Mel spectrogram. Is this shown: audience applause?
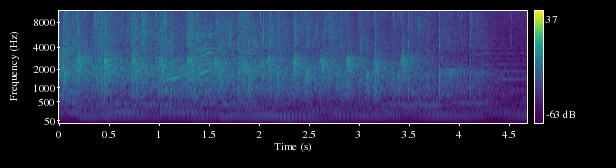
yes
